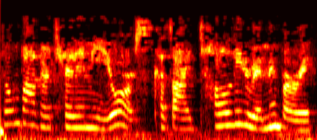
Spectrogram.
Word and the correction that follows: totally: 啊就差了一个点 ,totally, 三个音节刚刚说的 totally, 就变成两个音节了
